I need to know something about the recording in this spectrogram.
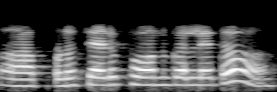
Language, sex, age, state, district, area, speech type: Odia, female, 60+, Odisha, Kandhamal, rural, conversation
